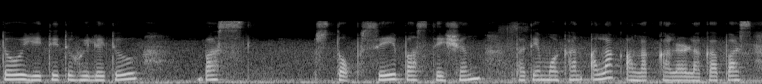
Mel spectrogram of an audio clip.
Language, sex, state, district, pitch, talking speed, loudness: Nagamese, female, Nagaland, Dimapur, 200 Hz, 150 wpm, -19 LUFS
